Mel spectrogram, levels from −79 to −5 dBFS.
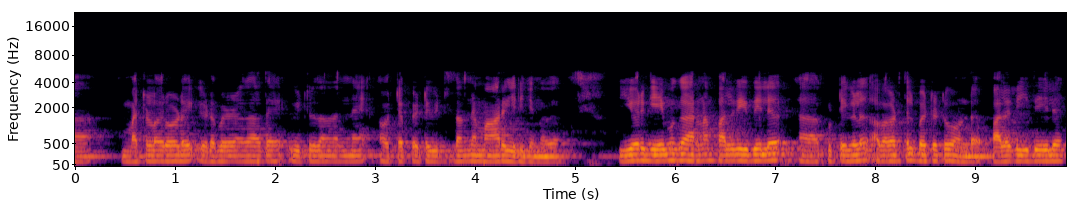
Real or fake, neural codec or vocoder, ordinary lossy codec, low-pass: real; none; none; 5.4 kHz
